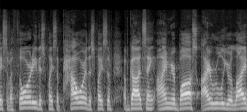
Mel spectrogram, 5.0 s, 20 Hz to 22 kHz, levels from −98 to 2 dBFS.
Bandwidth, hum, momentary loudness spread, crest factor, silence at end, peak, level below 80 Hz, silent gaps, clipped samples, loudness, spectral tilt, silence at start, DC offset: 13.5 kHz; none; 12 LU; 16 dB; 0 s; -6 dBFS; -66 dBFS; none; under 0.1%; -23 LUFS; -5.5 dB/octave; 0 s; under 0.1%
